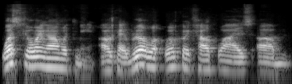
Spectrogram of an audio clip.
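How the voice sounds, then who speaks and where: A man with speech slightly thickened by a swollen mouth, giving a casual, rambling review and personal update in a halting way, often repeating and correcting himself. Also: mid-range voice, animated, highs cut off. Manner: halting, with repeated words and many self-corrections. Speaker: host, reviewer and writer.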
